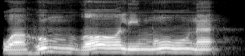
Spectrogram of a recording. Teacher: mim sukun bertemu dengan huruf hijaiyah selain mim dan ba maka mim sukun nya dibaca jelas-jelas disini tanpa ada embel-embel dengung yang dipanjangkan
